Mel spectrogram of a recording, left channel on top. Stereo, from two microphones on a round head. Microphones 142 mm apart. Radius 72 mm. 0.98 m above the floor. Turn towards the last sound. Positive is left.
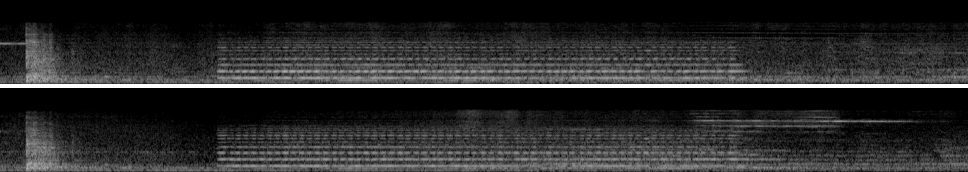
turn(degrees=-10)  # may be behind; listen again after turning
